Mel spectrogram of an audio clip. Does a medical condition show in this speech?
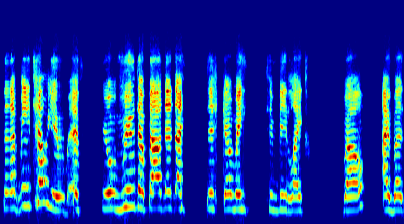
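Yes: cerebral palsy; mild spastic quadriplegic, since birth.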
